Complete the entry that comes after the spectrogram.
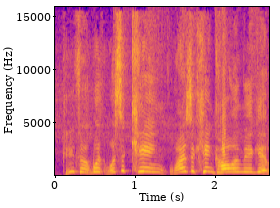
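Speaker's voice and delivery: very high, nervous squeaky voice; panicky squeak. Retold or imitated. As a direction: voice cracking with nerves. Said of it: "I kept wanting to be like".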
